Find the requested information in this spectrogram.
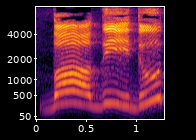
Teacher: tepi lidah menyentuh gigi geraham atas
